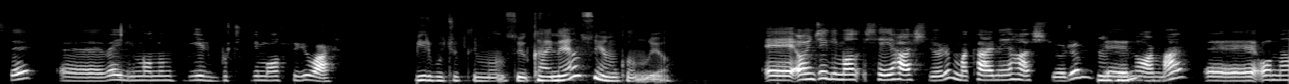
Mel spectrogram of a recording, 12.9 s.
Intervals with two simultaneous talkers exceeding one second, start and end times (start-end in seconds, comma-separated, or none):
none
